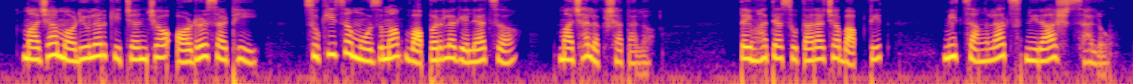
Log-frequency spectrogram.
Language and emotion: Marathi, sad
